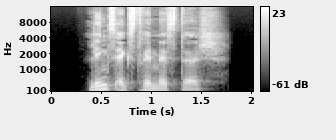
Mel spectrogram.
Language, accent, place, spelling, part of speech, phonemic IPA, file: German, Germany, Berlin, linksextremistisch, adjective, /ˈlɪŋksʔɛkstʁeˌmɪstɪʃ/, De-linksextremistisch.ogg
- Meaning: extreme far left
